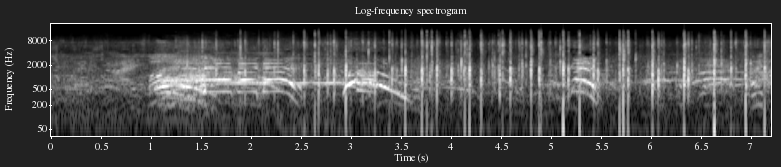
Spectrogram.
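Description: Young men shout and cheer loudly close by, outdoors.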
